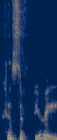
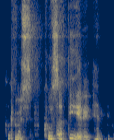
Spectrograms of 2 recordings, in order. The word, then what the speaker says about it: Kusafiri: I mean, there's also a coffee shop, Kusafiri. Yes, What? that's how you say it. I'm learning. Show me again. That's a U. Yeah. Kusafiri.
